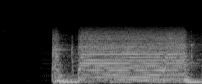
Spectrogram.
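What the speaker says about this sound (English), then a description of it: "Let's go ahead and we'll try that through a V30 cabinet." A single loud distorted electric guitar chord through an amp capture on a Quad Cortex, played into a V30 cabinet, struck once after a brief pick scrape and left ringing for about a second and a half.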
